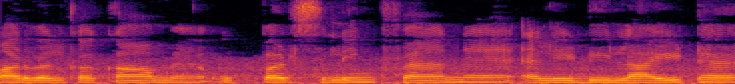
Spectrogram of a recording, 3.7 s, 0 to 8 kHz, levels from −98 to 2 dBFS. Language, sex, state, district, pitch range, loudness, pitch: Hindi, female, Haryana, Rohtak, 185-200 Hz, -17 LUFS, 195 Hz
